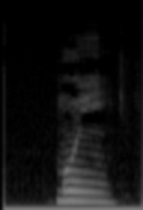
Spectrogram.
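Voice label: "mui5", Teochew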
